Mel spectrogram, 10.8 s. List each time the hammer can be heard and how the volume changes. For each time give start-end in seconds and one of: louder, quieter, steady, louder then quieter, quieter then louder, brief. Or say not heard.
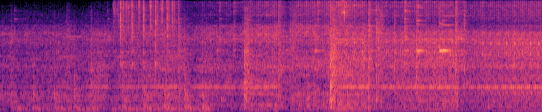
0.1-9.4 louder.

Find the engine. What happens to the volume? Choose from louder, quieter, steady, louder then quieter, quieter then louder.
louder.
